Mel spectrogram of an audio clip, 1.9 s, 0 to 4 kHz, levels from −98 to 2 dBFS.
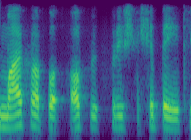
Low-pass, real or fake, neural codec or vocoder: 3.6 kHz; fake; codec, 16 kHz, 0.5 kbps, X-Codec, HuBERT features, trained on balanced general audio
